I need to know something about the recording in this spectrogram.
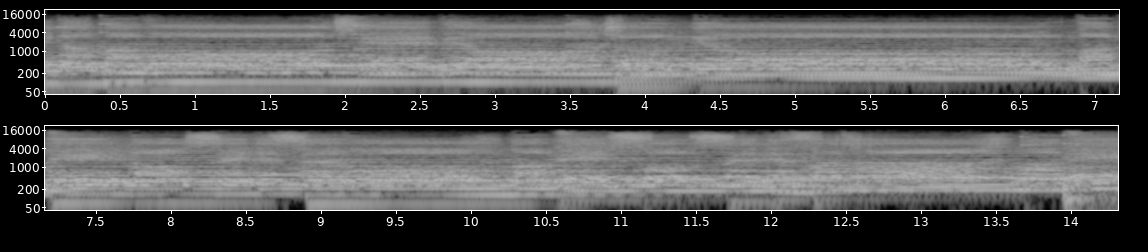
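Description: Mixed choir of men's and women's voices singing in Twi, in several parts, over sustained low bass notes that change every few seconds.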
